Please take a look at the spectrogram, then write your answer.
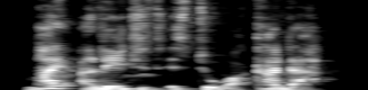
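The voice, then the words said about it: Put-on fictional African accent. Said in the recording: “I'm doing a Black Panther accent... I'm doing a Wakandan accent.”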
